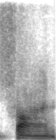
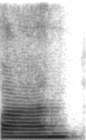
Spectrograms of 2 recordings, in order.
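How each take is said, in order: First: The word is said with a low tone. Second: The word is said with a high tone. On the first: The speaker calls it right. "the tone actually is the sixth tone fan" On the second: The speaker calls it wrong. "I kept saying fan like in a higher tone"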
